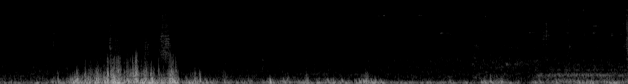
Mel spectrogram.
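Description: A few light knocks and clicks about a second in as a small camper trailer's doors and latches are handled, over a low rumble of wind on the microphone.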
